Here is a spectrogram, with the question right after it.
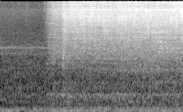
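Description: Cold water bursts from a kitchen tap about halfway through, a steady close hiss of running water filling or rinsing at a sink while making Italian focaccia bread dough.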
